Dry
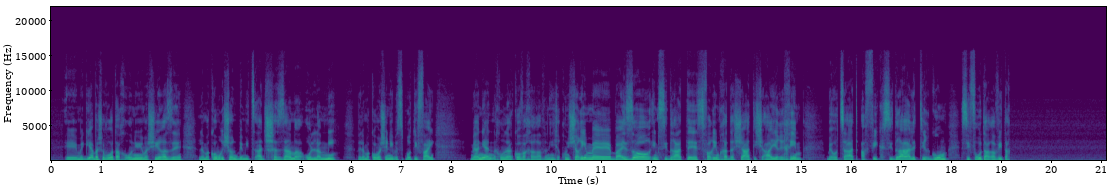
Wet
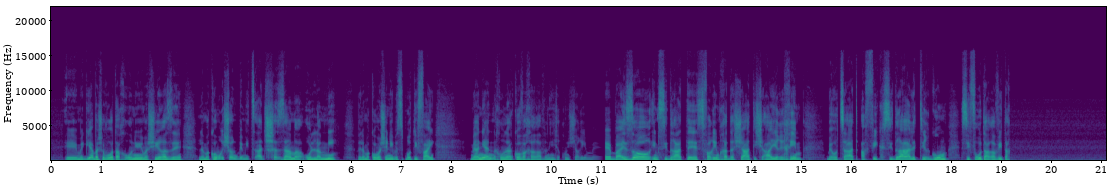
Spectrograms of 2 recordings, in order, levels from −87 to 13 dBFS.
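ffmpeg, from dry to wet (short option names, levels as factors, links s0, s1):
-filter_complex "[0:a]asettb=1/sr,asplit=3[s0][s1][s2];[s0]atrim=end=3.304[s3];[s1]atrim=start=3.3:end=4.6,asetpts=PTS-STARTPTS,afade=t=in:d=0.004:c=qsin,afade=t=out:st=1.296:d=0.004:c=qsin,highpass=340[s4];[s2]atrim=start=4.596[s5];[s3][s4]acrossfade=d=0.004:c1=hsin:c2=qsin[s6];[s6][s5]acrossfade=d=0.004:c1=qsin:c2=hsin,asplit=2[s7][s8];[s7]atrim=end=11.08,asetpts=PTS-STARTPTS,afade=t=out:st=9.65:d=1.43:c=qua[s9];[s8]atrim=start=11.08,asetpts=PTS-STARTPTS,afade=t=in:d=0.004:c=hsin[s10];[s9][s10]concat=n=2:v=0:a=1"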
